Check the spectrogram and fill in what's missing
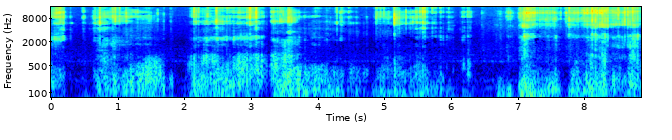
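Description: A purple and a red glitter-coated solid wooden pencil are crossed and rubbed and scraped against each other by fingers with long nails, then held together side by side. A close, low, gritty scraping and rustling comes in uneven bursts, with faint bright scratchy edges over a mostly deep, muffled texture.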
